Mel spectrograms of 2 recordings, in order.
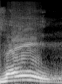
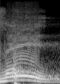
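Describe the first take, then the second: The two takes are said the same way.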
